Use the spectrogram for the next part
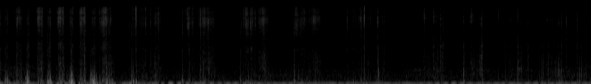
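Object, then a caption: Bar of soap. Long fingernails scratch and tap on a solid red bar of soap. Quick, dry scratching bursts and short tapping clicks with a bright hiss come thick and uneven in the first two seconds, then settle into a steadier, softer scratching.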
